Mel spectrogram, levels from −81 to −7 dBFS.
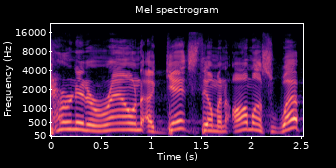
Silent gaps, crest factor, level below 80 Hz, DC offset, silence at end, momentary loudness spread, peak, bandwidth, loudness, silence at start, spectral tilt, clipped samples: none; 14 dB; -70 dBFS; under 0.1%; 0.05 s; 3 LU; -10 dBFS; 16.5 kHz; -24 LUFS; 0 s; -3 dB/octave; under 0.1%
